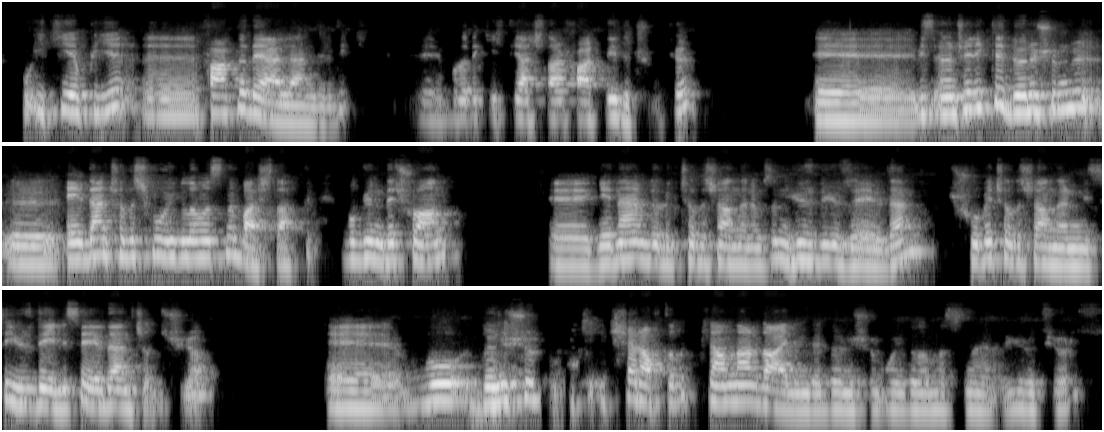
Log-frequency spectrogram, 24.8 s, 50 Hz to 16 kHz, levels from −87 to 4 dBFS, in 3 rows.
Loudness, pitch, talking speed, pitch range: -18 LUFS, 145 Hz, 105 wpm, 120-165 Hz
